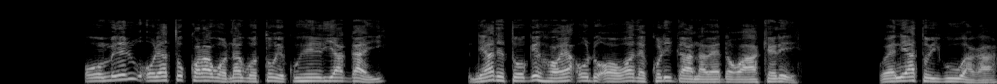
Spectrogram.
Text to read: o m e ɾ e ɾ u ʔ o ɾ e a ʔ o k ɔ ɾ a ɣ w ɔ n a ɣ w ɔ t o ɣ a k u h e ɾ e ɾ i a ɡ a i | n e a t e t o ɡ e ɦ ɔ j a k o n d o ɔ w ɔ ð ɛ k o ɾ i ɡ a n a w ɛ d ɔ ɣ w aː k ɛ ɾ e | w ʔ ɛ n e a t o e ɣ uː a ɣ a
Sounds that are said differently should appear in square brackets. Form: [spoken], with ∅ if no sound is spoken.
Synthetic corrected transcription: o m e ɾ e ɾ u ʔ o ɾ e a [t] o k ɔ ɾ a ɣ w ɔ n a ɣ w ɔ t o ɣ [e] k u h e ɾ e ɾ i a ɡ a i | n e a t e t o ɡ e ɦ ɔ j a [ʔ] o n d o ɔ w ɔ ð ɛ k o ɾ i ɡ a n a w ɛ d ɔ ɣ w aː k ɛ ɾ e | w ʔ ɛ n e a t o [i] ɣ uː a ɣ a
